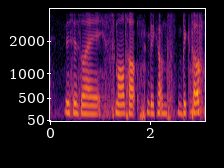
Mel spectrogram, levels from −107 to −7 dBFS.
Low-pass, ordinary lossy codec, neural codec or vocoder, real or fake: 3.6 kHz; none; codec, 16 kHz, 16 kbps, FunCodec, trained on Chinese and English, 50 frames a second; fake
